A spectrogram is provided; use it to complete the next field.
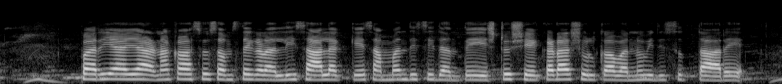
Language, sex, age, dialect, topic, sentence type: Kannada, female, 25-30, Mysore Kannada, banking, question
